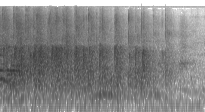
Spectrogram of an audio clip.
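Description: A crowd at a Sunday morning gathering applauds a first-time guest, with dense overlapping claps that hold a fairly even loudness before thinning and tapering off toward the end. No one speaks over it.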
